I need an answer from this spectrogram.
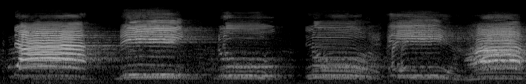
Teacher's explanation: Setiap fatah diikuti alif, fas diikuti ya sukun, damma diikuti wa sukun. Panjangnya satu alif atau dua harakat. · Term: Mad thai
